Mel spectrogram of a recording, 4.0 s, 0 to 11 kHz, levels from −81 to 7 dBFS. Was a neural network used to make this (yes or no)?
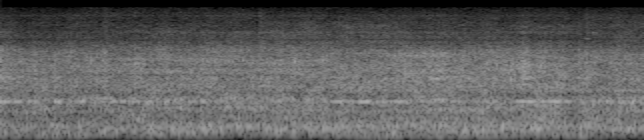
yes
